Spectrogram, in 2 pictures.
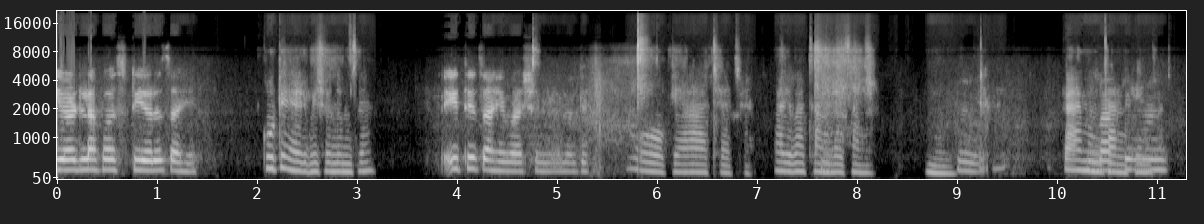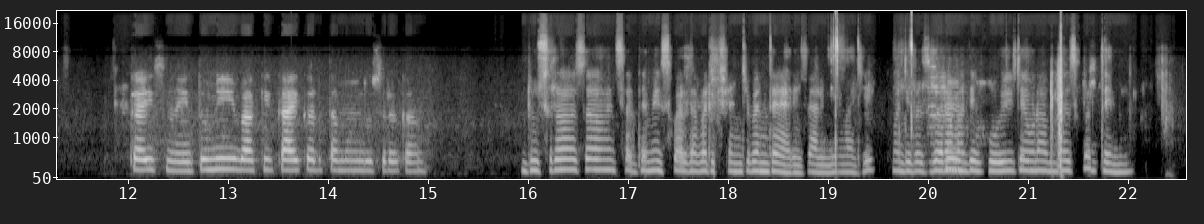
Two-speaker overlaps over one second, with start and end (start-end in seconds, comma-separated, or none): none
